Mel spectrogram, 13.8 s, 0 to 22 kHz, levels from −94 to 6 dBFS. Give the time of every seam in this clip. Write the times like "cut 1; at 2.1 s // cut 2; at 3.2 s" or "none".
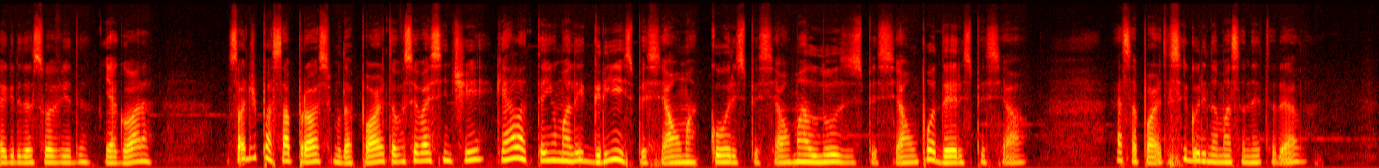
cut 1; at 1.0 s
